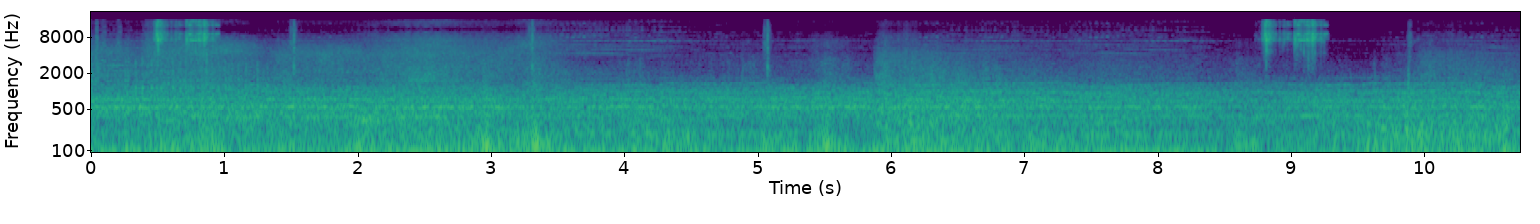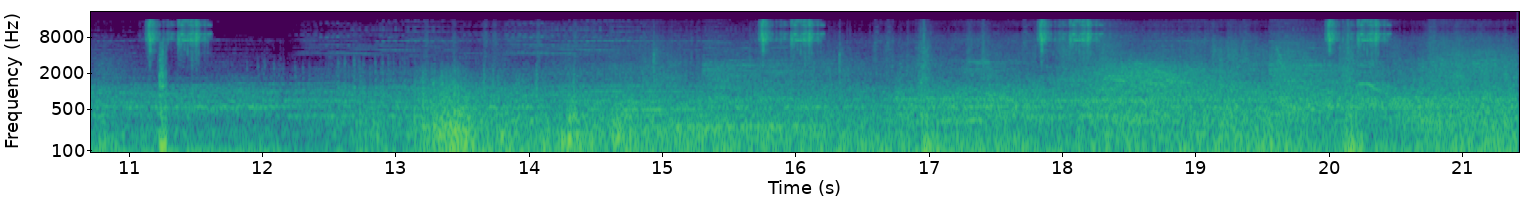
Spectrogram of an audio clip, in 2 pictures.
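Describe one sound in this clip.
Spell effects crackle and boom in a battle.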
